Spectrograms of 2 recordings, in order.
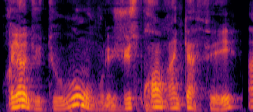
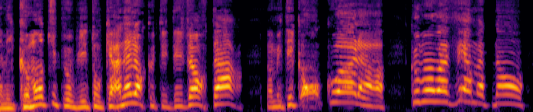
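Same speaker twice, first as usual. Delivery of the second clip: loud, high, exasperated outburst; furious; 7 semitones higher, 6 dB louder than usual. Acted. Parent learning the school notebook is forgotten, furious. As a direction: explode at the child, pitch climbing.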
